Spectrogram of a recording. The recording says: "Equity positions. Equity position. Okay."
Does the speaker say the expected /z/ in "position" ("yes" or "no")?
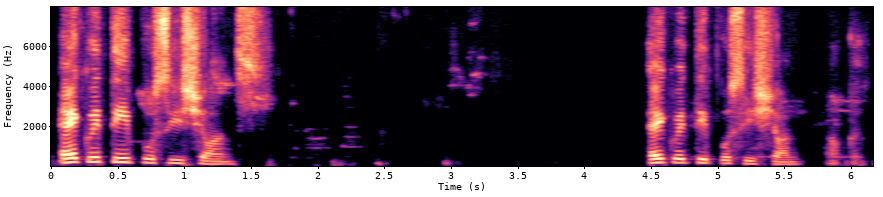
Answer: no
